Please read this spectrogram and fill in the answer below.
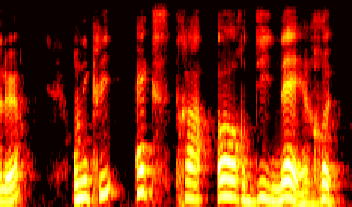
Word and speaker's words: extraordinaire: Attention, c'est le E de mer, le O de moto. Et le deuxième E, le E de la fin, c'est le E de maison. Et il y a un E muet.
